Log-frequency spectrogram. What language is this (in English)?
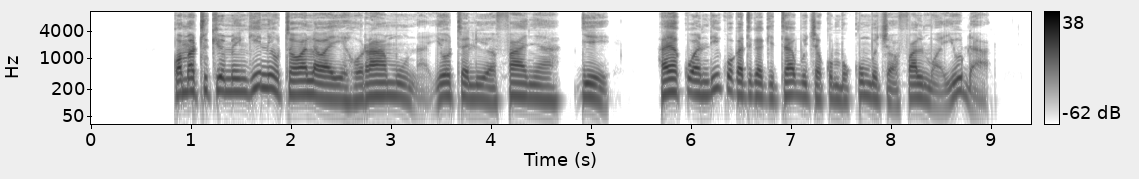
Swahili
